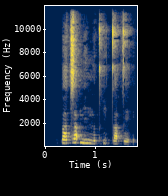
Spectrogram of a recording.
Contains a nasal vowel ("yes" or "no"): no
